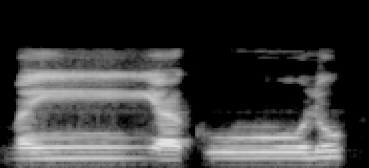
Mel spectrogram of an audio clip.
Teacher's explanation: نون ساکن کے بعد یرملون لیٹر یا آیا تو یہاں ادغام کا رول ہو گیا، اس میں غنہ کریں گے ہم۔ میں، اس طرح جو کر رہے ہیں ہم یہ غنہ کر رہے ہیں، میں یقولو، کو ہم کھینچ رہے ہیں، واو مدہ اس وجہ سے۔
